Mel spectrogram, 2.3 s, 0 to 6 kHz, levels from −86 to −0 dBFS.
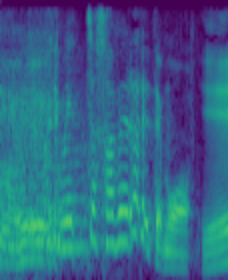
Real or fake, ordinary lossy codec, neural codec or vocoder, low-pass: fake; none; codec, 16 kHz, 2 kbps, X-Codec, WavLM features, trained on Multilingual LibriSpeech; 5.4 kHz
